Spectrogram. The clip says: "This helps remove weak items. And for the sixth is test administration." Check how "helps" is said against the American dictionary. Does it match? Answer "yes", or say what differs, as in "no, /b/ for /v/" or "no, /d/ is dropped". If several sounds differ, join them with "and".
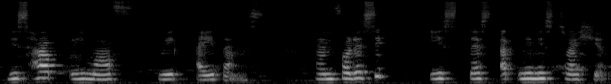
no, /l/ is dropped and /s/ is dropped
